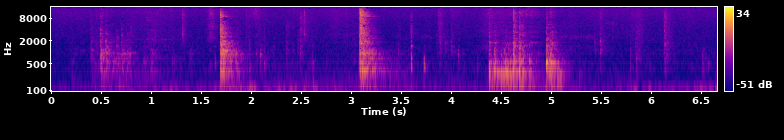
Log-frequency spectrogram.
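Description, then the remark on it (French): Irregular wooden knocks and scraping clunks, three or four distinct bumps, as someone settles onto a chair and handles a large wooden clamp, held between the legs to grip a piece of leather; no one talks. “Donc euh, là, c'est le moment où je vais m'installer sur une chaise.”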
